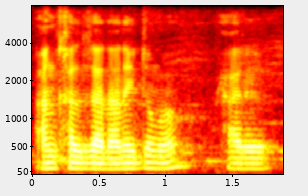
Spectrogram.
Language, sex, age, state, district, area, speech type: Bodo, male, 30-45, Assam, Udalguri, urban, spontaneous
